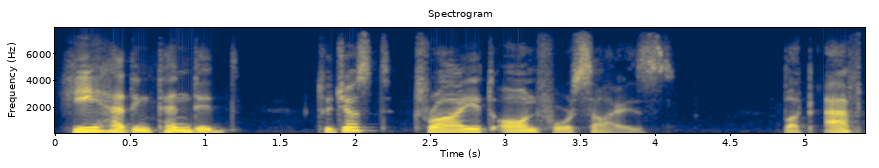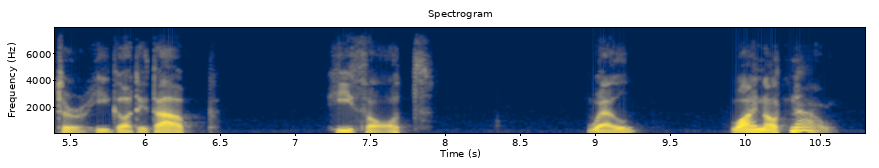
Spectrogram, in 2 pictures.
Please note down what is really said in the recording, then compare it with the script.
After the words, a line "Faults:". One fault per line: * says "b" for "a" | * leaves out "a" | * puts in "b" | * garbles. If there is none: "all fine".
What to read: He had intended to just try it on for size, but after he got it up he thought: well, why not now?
He had intended to just try it on for size, but after he got it up he thought: well, why not now?
Faults:
all fine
